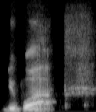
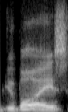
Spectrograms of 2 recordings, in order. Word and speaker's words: Du Bois: One would normally expect the name of the author of the text I'm about to be discussed to be pronounced Du Bois, but he was from Philadelphia and pronounced his name Du Bois, and so that's the pronunciation I'll use.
